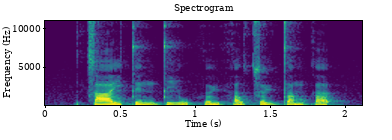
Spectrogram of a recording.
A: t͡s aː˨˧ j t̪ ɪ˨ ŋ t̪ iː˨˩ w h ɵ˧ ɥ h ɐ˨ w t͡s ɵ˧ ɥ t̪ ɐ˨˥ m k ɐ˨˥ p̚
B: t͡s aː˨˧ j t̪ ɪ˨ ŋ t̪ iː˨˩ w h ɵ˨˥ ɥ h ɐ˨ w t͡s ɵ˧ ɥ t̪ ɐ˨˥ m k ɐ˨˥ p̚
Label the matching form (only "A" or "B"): B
